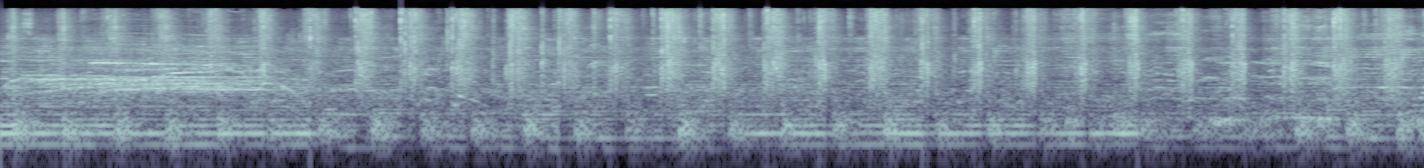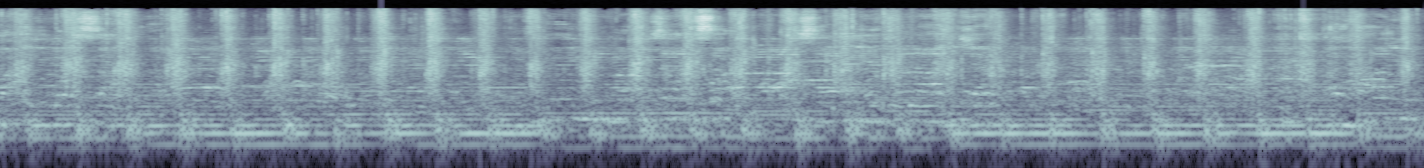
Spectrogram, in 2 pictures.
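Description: Live rock band with electric guitars and keyboard playing an instrumental passage over a steady, quick beat of sharp strokes, with held low notes that come and go, while a large crowd cheers and shouts.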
